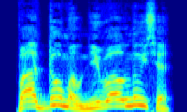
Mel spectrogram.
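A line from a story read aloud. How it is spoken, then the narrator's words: Chuckling. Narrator (Russian): хохотнул Сашок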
